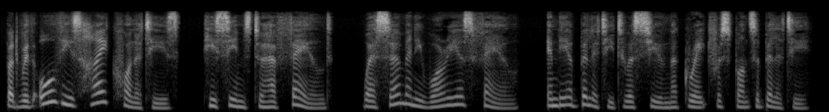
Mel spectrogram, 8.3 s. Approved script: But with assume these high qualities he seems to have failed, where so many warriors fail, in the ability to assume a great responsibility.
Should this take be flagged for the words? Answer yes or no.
yes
